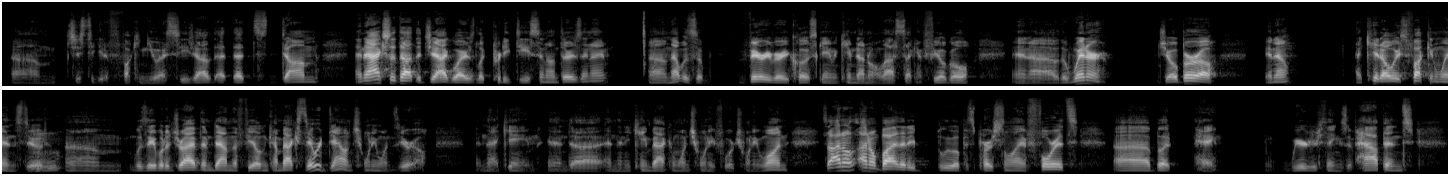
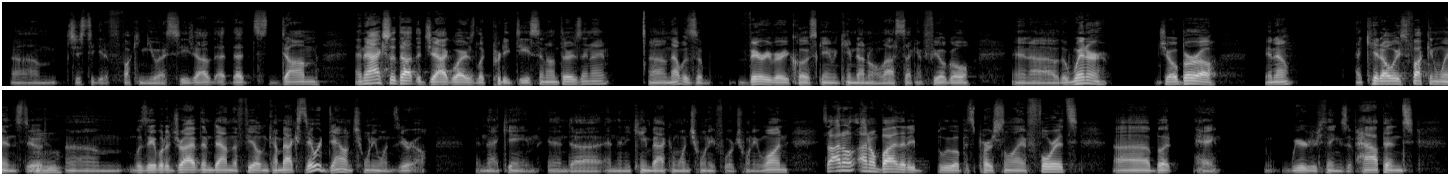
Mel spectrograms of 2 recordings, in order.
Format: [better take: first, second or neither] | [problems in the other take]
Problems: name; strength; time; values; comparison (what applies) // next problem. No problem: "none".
second | thin; very; fading below 450 Hz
